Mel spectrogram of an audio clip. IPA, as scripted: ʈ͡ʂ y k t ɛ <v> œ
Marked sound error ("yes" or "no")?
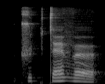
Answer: no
